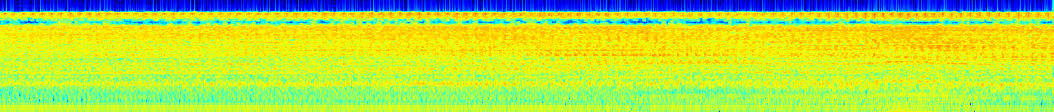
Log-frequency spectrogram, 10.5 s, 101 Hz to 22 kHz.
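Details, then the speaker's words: Ford New Fiesta with a Sigma engine at 121,000 km, service reportedly up to date, at cold first start. A steady light knocking tick at idle is believed to be piston slap from excessive piston-to-cylinder clearance. The engine uses no oil and performs normally. "provavelmente a folga dentro do cilindro aonde o pistão trabalha já tá uma folga bem excessiva"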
